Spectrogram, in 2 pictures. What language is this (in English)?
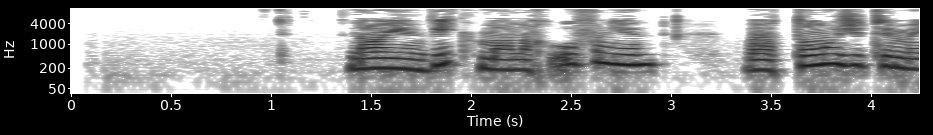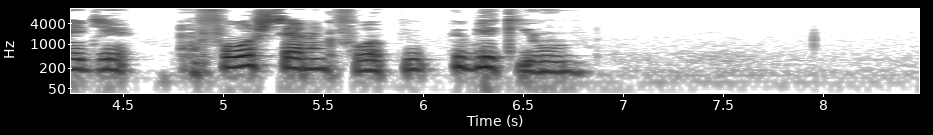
Western Frisian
